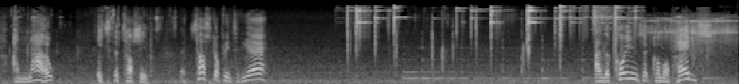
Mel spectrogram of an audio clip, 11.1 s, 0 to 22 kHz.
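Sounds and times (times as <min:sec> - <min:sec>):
coins clinking on concrete: 0:05.2 - 0:11.0.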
